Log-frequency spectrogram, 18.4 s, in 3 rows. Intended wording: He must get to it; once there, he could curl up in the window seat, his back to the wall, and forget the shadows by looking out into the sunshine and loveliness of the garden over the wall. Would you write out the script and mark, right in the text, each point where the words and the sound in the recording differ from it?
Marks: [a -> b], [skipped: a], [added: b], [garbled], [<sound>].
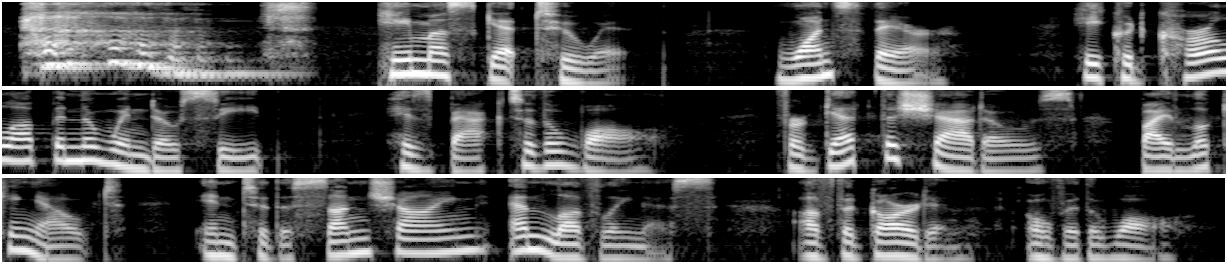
[laugh] He must get to it; once there, he could curl up in the window seat, his back to the wall, [skipped: and] forget the shadows by looking out into the sunshine and loveliness of the garden over the wall.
